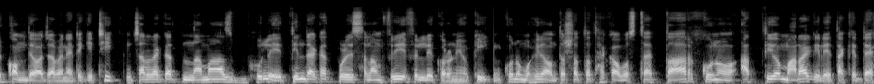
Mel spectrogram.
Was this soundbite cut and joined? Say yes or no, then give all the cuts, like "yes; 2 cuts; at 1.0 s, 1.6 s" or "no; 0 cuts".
yes; 2 cuts; at 1.3 s, 5.0 s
